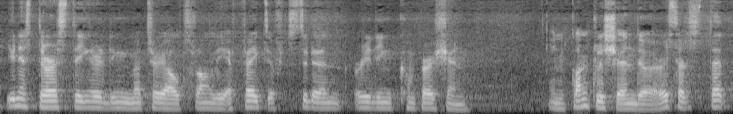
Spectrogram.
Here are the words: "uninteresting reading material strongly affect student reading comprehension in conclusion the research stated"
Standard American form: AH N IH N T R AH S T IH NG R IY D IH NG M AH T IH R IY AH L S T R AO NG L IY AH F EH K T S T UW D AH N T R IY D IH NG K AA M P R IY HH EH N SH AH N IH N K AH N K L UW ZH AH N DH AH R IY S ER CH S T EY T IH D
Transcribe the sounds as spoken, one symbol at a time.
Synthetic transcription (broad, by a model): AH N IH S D R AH S T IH NG R IY D IH NG M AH T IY R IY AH L S T R AO NG L IY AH F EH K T S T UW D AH N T R IY D IH NG K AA M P IY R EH SH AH N IH N K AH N K L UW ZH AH N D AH R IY S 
